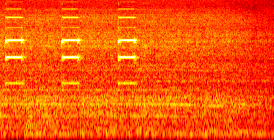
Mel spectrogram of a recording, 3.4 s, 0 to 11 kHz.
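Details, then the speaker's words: Truck air-brake test, in-cab: engine running after start with parking brakes set, three high beeps about every three-quarters of a second then silence, the low air pressure warning buzzer cutting off once air builds above 60 psi. "I'm going to let the air pressure build above 60 psi so the warning light and buzzer will cut off."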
